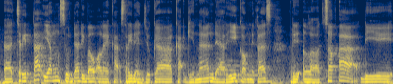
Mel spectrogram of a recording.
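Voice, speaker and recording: A woman's voice: very deep voice, measured pace, a little mellow. A woman hosting a casual radio chat, playful and teasing with her guests. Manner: playful, laughs often, teasing. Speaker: radio host. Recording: echoey room with faint background noise.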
